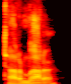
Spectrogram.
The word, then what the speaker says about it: Tarahumara: You think about the distance running, because you think about that, you know, Mexican, repeat after me. Tarahumara. – Tarahumara. – Tarahumara. – Okay. – It's spelled Tarahumara.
